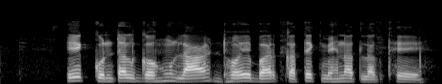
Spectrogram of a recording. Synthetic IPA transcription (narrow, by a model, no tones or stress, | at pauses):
ekːuɳʈəlɡəɦũlakʰɖʱoebəɾkət̪ekmeɦnət̪ləɡt̪ʰe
